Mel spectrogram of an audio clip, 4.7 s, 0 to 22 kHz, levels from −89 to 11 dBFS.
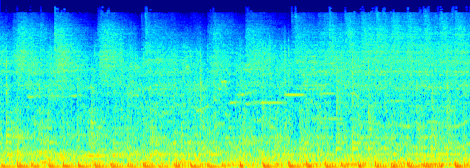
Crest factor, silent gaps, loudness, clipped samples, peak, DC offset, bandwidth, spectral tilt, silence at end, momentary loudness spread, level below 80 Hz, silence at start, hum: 12 dB; none; -19 LUFS; under 0.1%; -4 dBFS; under 0.1%; 16.5 kHz; -5 dB/octave; 0 s; 2 LU; -20 dBFS; 0 s; none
